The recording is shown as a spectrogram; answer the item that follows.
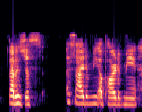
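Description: Speaking in an American accent at a moderate pace, a woman of medium pitch has an unremarkable speaking voice. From Kansas City, Kansas (US Midwest). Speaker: podcast host, student. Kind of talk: casual solo monologue. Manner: chatty, laughing often.

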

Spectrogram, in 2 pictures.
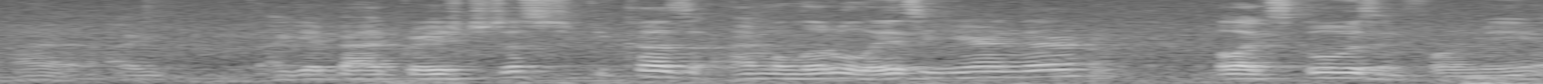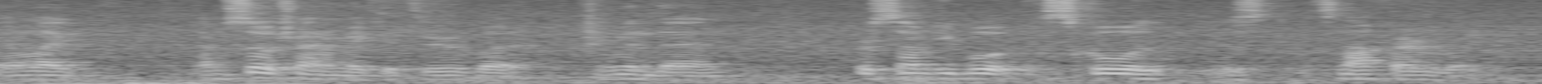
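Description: Amid noticeable background noise, a man at a medium pitch talks very fast yet leaves long, frequent pauses, with ordinary pitch variation. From Hawaii, Maui. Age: 20s. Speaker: young fitness entrepreneur. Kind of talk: casual interview chat. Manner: halting, many fillers.

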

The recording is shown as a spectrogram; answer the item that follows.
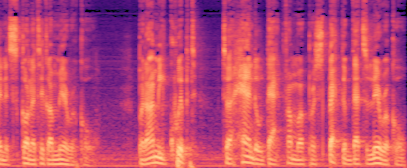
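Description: Intense and somewhat breathy, a man in an American accent speaks at a moderate pace and fairly low pitch, with ordinary pitch variation. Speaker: spoken-word poet. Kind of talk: performed spoken-word poem, rhymed and rhythmic. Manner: intense, declarative, emphatic delivery with punchy rhyming cadence; preacher-like, urgent and confrontational, then calmer and reassuring.

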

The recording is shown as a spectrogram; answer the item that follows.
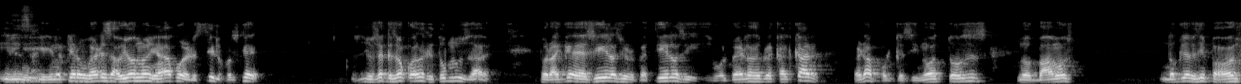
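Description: At a fairly quick pace but with long, frequent pauses, a man with a fairly high pitch and a dark, mellow tone speaks with ordinary pitch variation and big swings in loudness, the sound dry and close with no echo. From Costa Rica, Caribbean coast (Limón). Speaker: musician and band leader. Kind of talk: interview.

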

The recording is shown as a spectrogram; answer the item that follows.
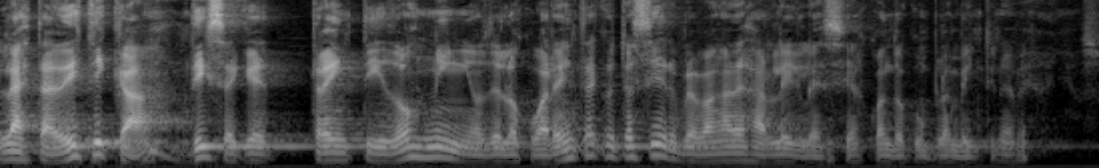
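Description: The pace is fairly slow. Pitch swings very widely and loudness swings a lot. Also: man, very deep, low pitch for a man. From Nicaragua. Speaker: pastor. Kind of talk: interactive workshop talk. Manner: halting.

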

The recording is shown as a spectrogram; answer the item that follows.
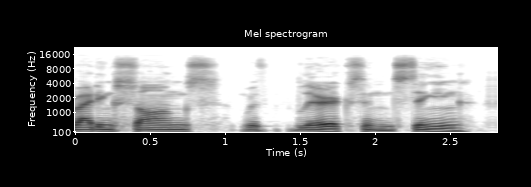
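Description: A man with a normal speaking voice at medium pitch talks at a fairly slow pace, captured in a dry, close sound with no echo on a very clean recording with a silent background. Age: 30s. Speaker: musician. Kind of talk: casual chat. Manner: calm.

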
